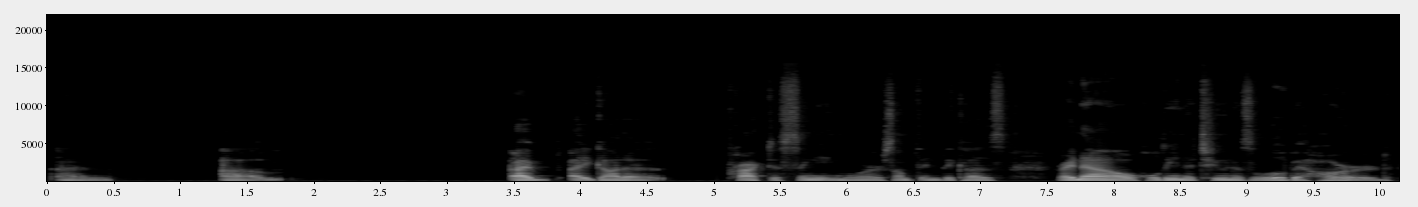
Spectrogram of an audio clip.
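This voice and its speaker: A man with a low, mellow voice talks slowly and haltingly in a casual vlog. He rambles and pauses often. The sound is dry and close. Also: gravelly, dry recording. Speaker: vlogger.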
